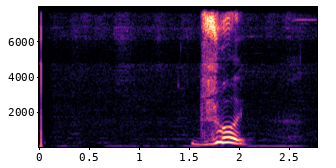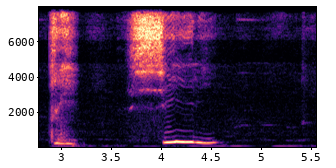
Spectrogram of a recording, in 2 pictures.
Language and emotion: Russian, positive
